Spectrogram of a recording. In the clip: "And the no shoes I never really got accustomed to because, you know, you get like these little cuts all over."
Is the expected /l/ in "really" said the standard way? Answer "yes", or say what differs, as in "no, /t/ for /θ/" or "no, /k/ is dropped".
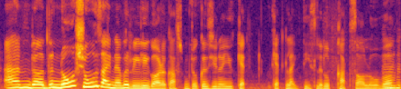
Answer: yes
